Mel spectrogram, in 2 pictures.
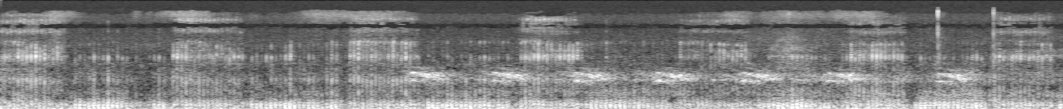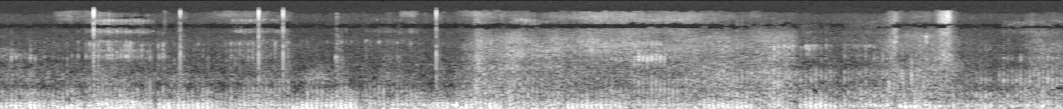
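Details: Morning purring from Munchkin kittens lying on a person's belly, Pochakun and Chaabo joined by Kuro; a continuous deep rumble fills the recording, with brief soft higher tones partway through and light rustles and clicks.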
